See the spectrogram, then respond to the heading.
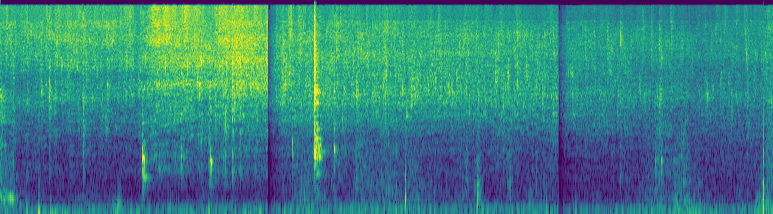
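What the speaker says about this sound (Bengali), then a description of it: "তেল গরম হয়েছে এখন আমি রসুন দিয়ে বাগার দিব" Garlic tempering in hot mustard oil for a village-style sour dal with raw mango, a steady close crackling sizzle with stirring scrapes and a few sharper pops.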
